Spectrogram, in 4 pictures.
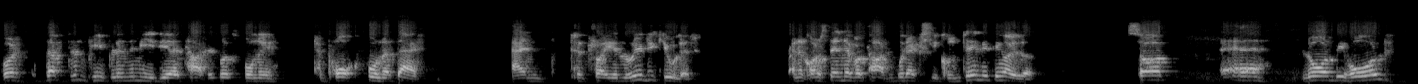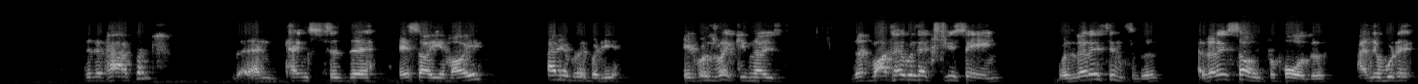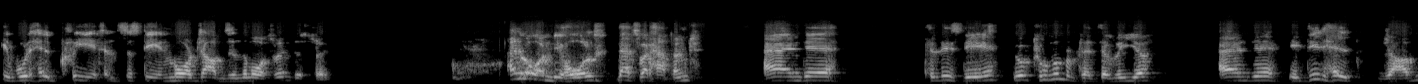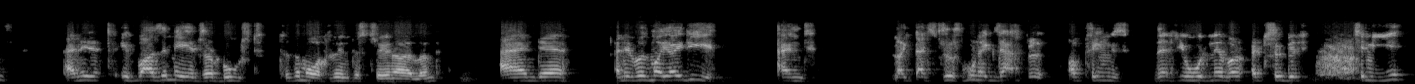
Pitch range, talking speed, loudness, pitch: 165-230 Hz, 145 wpm, -26 LUFS, 185 Hz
